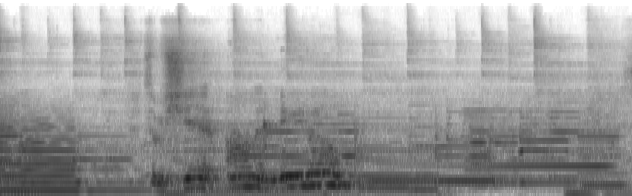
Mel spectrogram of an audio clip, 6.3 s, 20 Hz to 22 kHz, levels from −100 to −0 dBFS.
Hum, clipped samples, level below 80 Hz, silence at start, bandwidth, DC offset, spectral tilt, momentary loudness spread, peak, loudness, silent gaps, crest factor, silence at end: none; under 0.1%; -46 dBFS; 0 s; 16.5 kHz; under 0.1%; -6 dB/octave; 10 LU; -10 dBFS; -25 LUFS; none; 16 dB; 0 s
